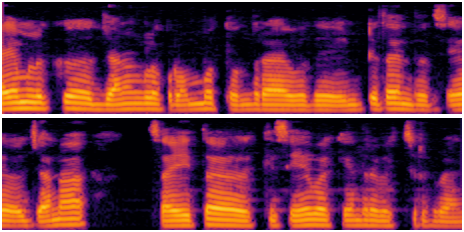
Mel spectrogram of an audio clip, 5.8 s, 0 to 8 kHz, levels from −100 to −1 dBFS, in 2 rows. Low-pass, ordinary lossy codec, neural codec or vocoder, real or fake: 7.2 kHz; none; none; real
